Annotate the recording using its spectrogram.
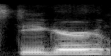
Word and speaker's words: Steger: And I hate to be that guy, but I'll just say my last name is actually pronounced Steger, like eager.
